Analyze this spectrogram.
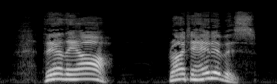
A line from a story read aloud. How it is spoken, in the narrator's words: exclaimed immediately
